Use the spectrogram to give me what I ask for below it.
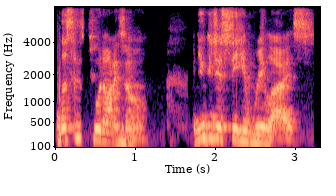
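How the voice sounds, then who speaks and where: A man's voice: fairly high pitch, very animated, fairly quick, fairly bright tone. A young man on a podcast, telling stories in a rambling, casual way, leaning heavily on "like". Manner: rambling storytelling, heavy use of "like". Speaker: podcast co-host. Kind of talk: casual chat. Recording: roomy echo.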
